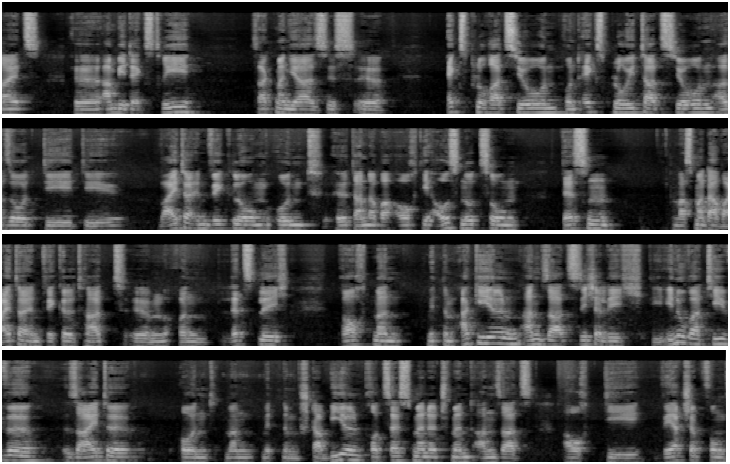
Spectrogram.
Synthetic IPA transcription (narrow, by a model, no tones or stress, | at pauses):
aɪt͡s | ʔɛːʔambidɛkstʁ̥iː | z̥aːk̚tmanjaːɛsɪstʔɛː | ʔɛksploʁat͡sjoːnʊntɛksploitat͡sjoːnʔalzod̥iːd̥iː | vaɪtɐɛntv̥ɪklʊŋʊntʔɛːdanaːbɐʔaʊxd̥iːʔaʊsnʊt͡sʊŋ | d̥ɛsn̩ | vasmandaːvaɪtɐɛntv̥ɪkl̩thatɛʊntlɛt͡stlɪç | b̥ʁaʊxtman | mɪtnəmaɡiːlənʔanzat͡sz̥ɪçɐlɪçd̥iːʔɪnovatʰiːvəzaɪtə | ʔʊntmanmɪt̚nəmʃtabiːlənpʁ̥ot͡sɛsmɛnət͡ʃmɛntʔanzat͡s | ʔaʊxd̥iː | veːɐtʃœfʊŋ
